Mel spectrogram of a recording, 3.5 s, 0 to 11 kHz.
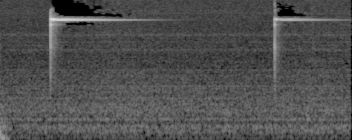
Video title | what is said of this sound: Identifying Counterfeit Coins - Morgan Dollars, Silver Eagles, Gold Double Eagle and 1799 Large Cent | so if I take a fake double eagle here and I tap the side of it it's like a high-pitched ring almost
